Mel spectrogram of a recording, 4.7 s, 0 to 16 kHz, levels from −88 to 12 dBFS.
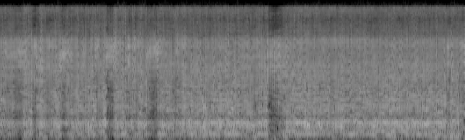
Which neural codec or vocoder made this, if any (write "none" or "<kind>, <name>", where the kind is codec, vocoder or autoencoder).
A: vocoder, BigVGAN v2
